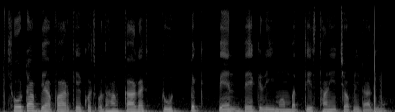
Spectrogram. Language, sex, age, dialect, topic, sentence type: Hindi, male, 25-30, Awadhi Bundeli, banking, statement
